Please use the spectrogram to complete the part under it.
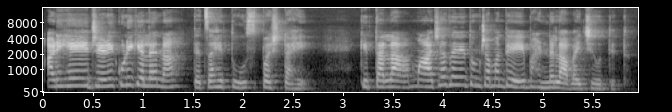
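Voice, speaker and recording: A determined young wife talks in a firm, cutting way, her voice a touch high and very bright. A woman narrating the plot puts her on in passing. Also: quick pace.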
